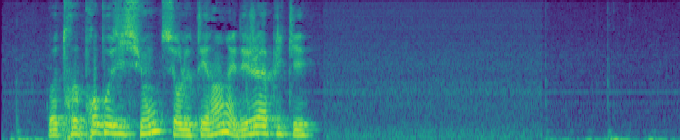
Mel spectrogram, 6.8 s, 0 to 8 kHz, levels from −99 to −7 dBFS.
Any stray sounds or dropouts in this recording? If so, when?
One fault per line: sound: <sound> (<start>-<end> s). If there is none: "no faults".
no faults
